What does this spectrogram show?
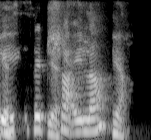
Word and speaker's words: Shyla: So Shila, am I pronouncing your name correctly? Is it Shila? Yeah, correct. Shila.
